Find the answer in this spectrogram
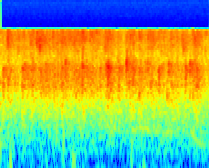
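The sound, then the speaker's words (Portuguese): An audience at an honours ceremony of the Câmara de Vereadores (city council) claps steadily, a dense, even wash of many hands with no pauses, holding at a fairly loud level throughout and no voices standing out above it. “Eu gostaria também de uma salva de palmas.”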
